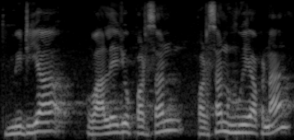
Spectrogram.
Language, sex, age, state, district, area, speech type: Hindi, male, 30-45, Bihar, Vaishali, urban, spontaneous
